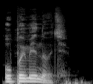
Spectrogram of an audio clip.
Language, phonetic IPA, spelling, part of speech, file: Russian, [ʊpəmʲɪˈnutʲ], упомянуть, verb, Ru-упомянуть.ogg
- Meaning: to mention, to refer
